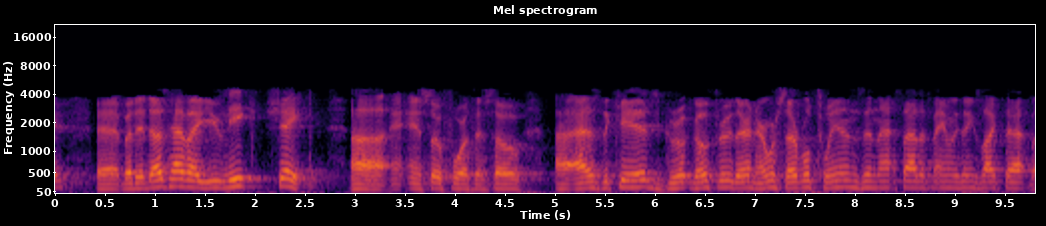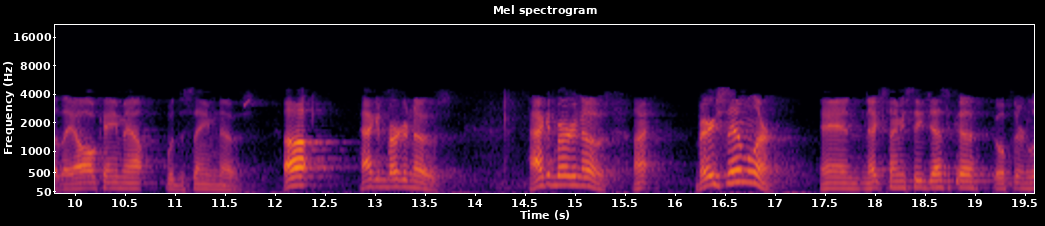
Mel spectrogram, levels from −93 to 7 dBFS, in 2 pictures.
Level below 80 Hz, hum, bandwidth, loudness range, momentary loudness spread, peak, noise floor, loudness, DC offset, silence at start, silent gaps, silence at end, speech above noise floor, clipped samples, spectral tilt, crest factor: -72 dBFS; none; 4.8 kHz; 4 LU; 14 LU; -10 dBFS; -62 dBFS; -32 LUFS; under 0.1%; 0 s; none; 0 s; 30 dB; under 0.1%; -3.5 dB/octave; 22 dB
